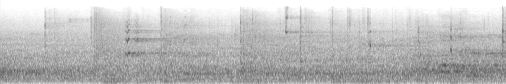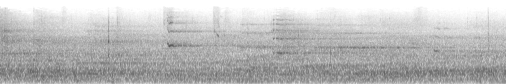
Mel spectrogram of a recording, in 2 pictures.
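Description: Badminton rally in a large echoing hall: repeated sharp racket hits on the shuttlecock and brief high squeaks of court shoes, over a steady background of voices.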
